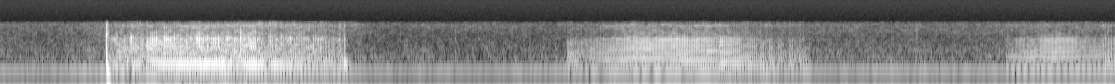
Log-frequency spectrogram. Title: snoring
